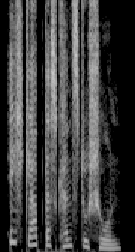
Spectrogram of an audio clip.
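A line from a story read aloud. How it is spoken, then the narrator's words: Cheerful. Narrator (German): sagt Lotta fröhlich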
